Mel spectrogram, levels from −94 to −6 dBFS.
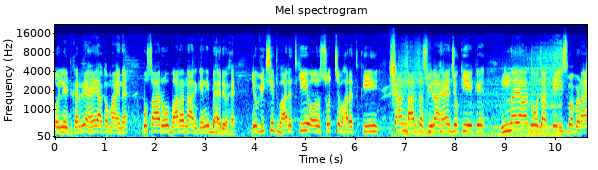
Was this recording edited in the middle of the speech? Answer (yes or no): no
